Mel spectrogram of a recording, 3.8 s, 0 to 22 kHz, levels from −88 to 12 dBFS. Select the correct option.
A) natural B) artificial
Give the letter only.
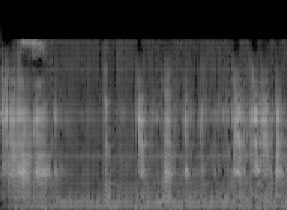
B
